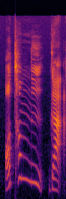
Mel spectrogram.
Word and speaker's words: autumn: 자, 이렇게 M과 N이 연달아서 왔을 때에는 보통 N이 소리가 나지 않아요. 묵음이 됩니다. 그래서 이 단어의 발음은 autumn가 아니라 그냥 autumn입니다. 그런데 이 단어 역시 미국 사람들이 발음을 할 때 이 t를 버터 발음처럼 약간 리을처럼 발음을 합니다. 그래서 autumn이 아니라 autumn 이렇게 발음을 주로 한다는 거 알아두세요.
